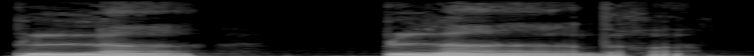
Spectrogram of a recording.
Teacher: you will get the sound un. So really, this nasal sound in your nose.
